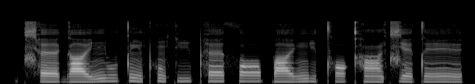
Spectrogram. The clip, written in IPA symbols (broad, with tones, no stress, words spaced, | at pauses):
t͡ɕʰɛ˨ɡa˨ɪ̯ ɲu˦tĩ˦˨pʰũ˦˨ ki˦ pʰɛ˦θɔ˦ pa˦ɪ̯ŋi˦˨tʰɔ˦kʰã˦ t͡ɕe˦˨ɪ̯te˦ɪ̯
